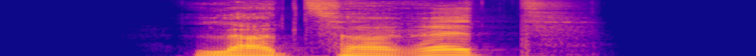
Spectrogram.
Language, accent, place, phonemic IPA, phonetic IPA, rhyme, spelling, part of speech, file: German, Germany, Berlin, /latsaˈrɛt/, [lät͡säˈʁɛt], -ɛt, Lazarett, noun, De-Lazarett.ogg
- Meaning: 1. any military hospital 2. a military hospital under war conditions 3. short for Feldlazarett (“field hospital”) 4. a similar non-military facility (usually after a natural disaster)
